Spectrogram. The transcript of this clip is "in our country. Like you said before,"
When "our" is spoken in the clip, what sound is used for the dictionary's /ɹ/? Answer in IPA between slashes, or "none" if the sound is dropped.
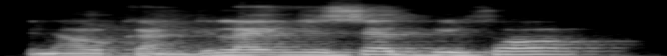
/l/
